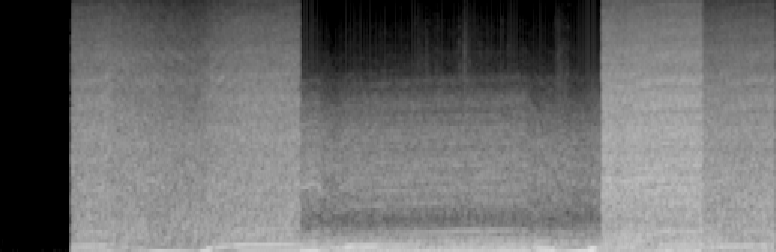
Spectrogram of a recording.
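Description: A bus engine revs and roars, rising and falling in pitch.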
